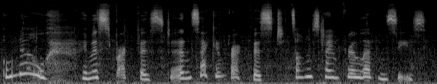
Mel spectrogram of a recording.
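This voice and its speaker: A woman playing an affectionate, playful wife and mother in an intimate audio roleplay, speaking in a gentle, teasing way. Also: very high-pitched, big pitch swings, normal speed, creaky, a little hiss or hum, heavily acted, rough recording.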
